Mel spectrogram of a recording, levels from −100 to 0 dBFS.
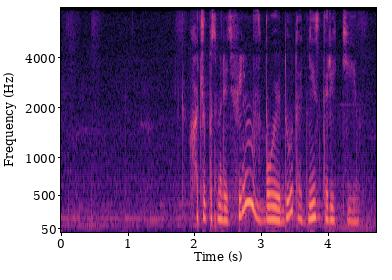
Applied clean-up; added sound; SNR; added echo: none; none; none; none.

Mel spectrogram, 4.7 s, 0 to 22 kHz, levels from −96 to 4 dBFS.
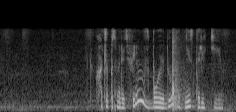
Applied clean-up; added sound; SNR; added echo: none; Fireworks; 5 dB; none.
